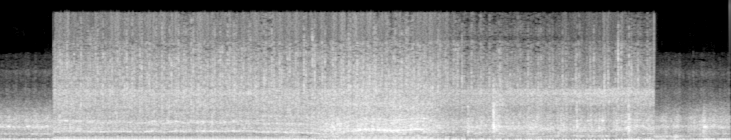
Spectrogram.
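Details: Mini trophy truck project in four-wheel drive with new lower gearing, bigger tires, new chain tensioner and stiffer front shock preload; engine pulls and revs under load with a low, even drone, no chain slapping or rattling: quiet chain drive.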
